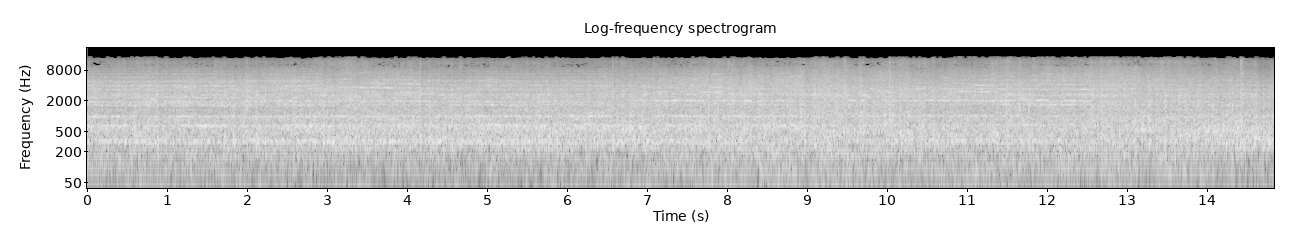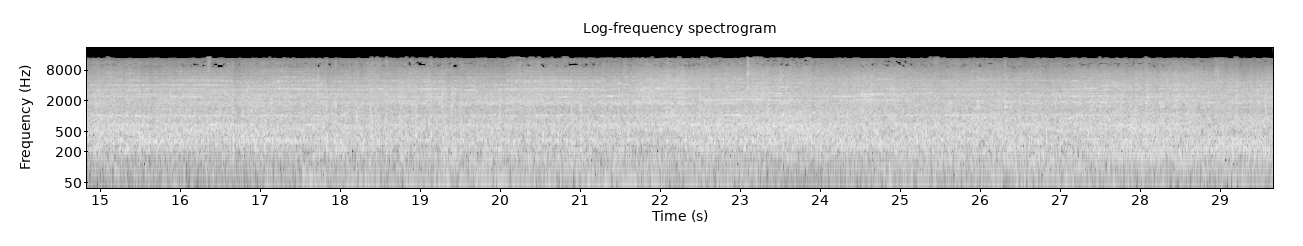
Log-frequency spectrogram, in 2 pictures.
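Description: Freight cars of a long mixed freight train (tank cars, a centerbeam flatcar, boxcars and covered hoppers) rolling past close by. Their wheels make a steady, loud rumble and clatter on the rails, with a thin steady whine on top.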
